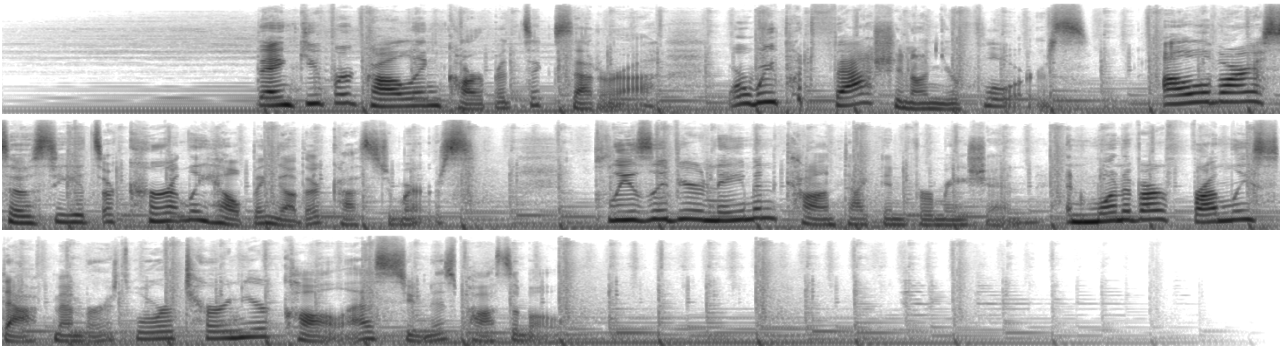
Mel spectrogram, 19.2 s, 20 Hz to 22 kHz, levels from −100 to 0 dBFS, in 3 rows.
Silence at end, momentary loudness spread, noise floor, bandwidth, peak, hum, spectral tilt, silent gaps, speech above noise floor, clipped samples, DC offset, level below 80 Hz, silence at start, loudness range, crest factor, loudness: 1.6 s; 21 LU; -72 dBFS; 19.5 kHz; -2 dBFS; 50 Hz at -50 dBFS; -4.5 dB/octave; none; 51 dB; under 0.1%; under 0.1%; -46 dBFS; 1.15 s; 10 LU; 20 dB; -21 LUFS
